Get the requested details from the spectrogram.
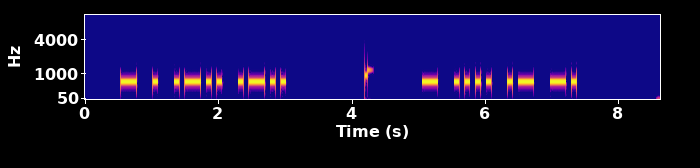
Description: Morse code, heard as a keyed tone, about 15 wpm, 700 Hz. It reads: TELL THAN
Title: Sets of 2 Words - New Word Drill - 15wpm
